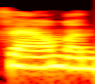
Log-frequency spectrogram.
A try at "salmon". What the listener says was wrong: Now, you say salmon. You actually pronounce the L.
